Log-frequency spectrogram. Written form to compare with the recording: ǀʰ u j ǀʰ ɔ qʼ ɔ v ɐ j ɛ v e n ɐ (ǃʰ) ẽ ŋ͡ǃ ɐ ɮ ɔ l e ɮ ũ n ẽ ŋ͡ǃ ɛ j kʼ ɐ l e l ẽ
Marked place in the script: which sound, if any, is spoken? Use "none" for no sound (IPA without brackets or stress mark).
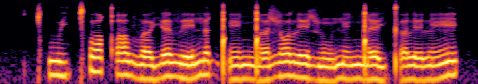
ǃʼ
